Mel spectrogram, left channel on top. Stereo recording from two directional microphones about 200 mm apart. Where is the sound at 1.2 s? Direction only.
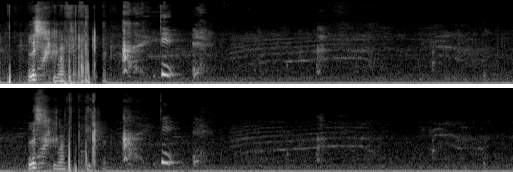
40° left (ahead or behind).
